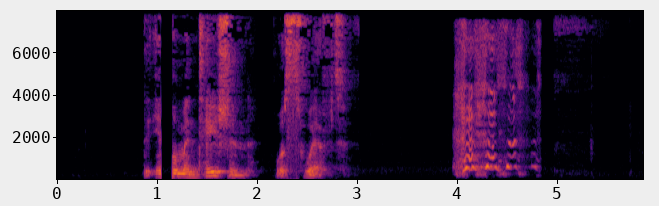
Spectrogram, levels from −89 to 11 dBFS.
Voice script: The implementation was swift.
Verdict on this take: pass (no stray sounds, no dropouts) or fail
fail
